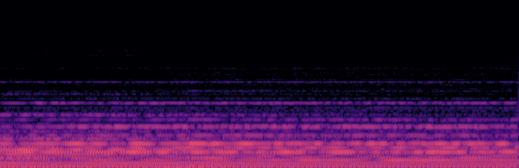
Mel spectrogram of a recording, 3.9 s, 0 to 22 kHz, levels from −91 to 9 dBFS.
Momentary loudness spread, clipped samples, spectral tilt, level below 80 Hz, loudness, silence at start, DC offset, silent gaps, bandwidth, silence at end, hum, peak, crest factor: 2 LU; under 0.1%; -11 dB/octave; -40 dBFS; -34 LUFS; 0 s; under 0.1%; none; 4.3 kHz; 0 s; none; -20 dBFS; 12 dB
